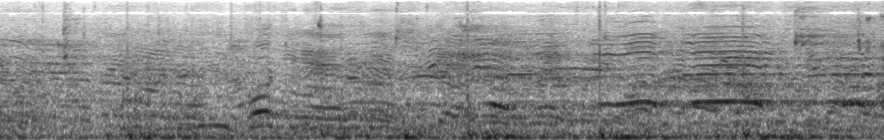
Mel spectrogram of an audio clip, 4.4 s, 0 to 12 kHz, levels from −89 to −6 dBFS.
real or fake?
real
